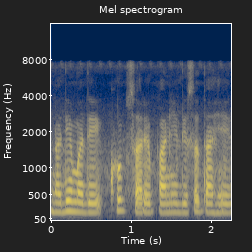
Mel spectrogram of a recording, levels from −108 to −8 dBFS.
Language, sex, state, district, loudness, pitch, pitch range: Marathi, male, Maharashtra, Aurangabad, -27 LUFS, 170 Hz, 165-190 Hz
